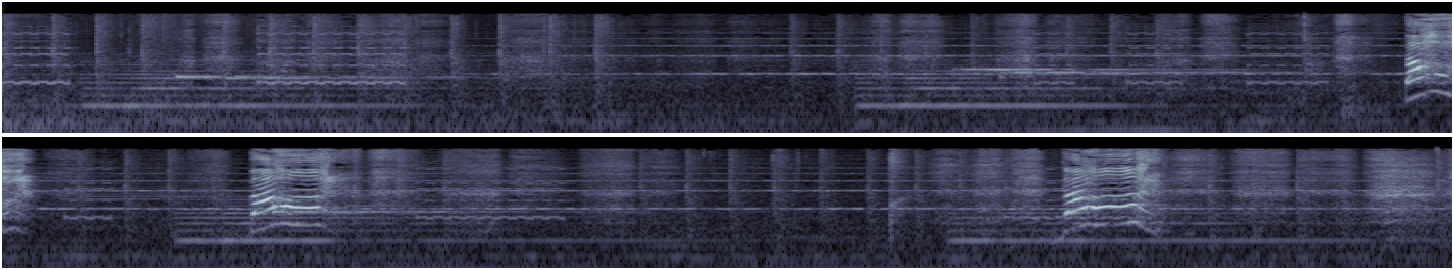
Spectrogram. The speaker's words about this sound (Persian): من اینجا هستم، صدای زنگ در چیزی نیست.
